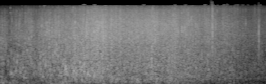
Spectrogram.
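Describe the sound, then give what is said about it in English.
Steady, broad rush of splashing water from an underwater hockey game in a pool in Phoenix, loud, swelling through the middle and easing off toward the end, with no voices heard. “playing underwater hockey”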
